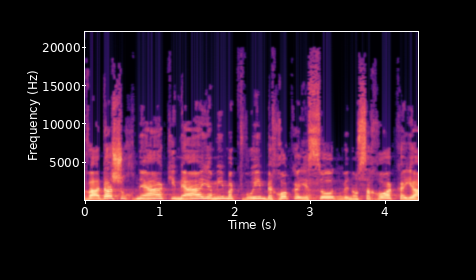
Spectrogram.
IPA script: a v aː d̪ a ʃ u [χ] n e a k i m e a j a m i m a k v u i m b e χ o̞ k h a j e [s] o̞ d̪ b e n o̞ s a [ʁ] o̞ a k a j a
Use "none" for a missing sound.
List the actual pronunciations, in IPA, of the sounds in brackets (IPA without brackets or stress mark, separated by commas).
χ, s, χ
